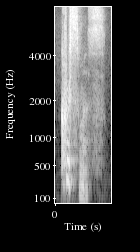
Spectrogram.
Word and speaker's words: Christmas: the first syllable Castle Christmas with the stress on the first syllable Christmas and listen again with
